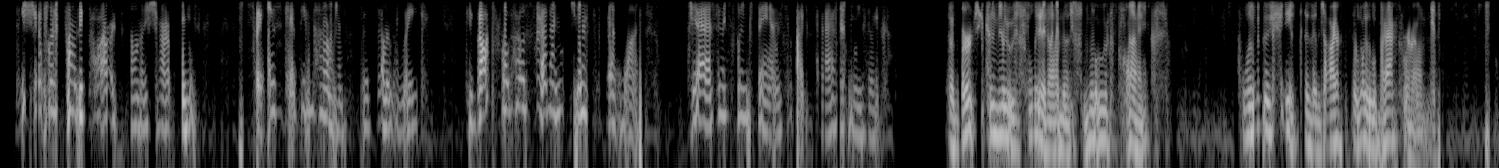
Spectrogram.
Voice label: eng, speechsamples, MELPe 2400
